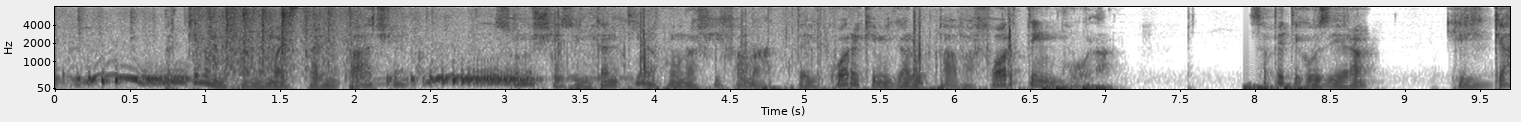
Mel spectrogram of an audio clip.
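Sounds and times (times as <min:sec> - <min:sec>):
pigeons cooing: 0:00.0 - 0:04.0
speech: 0:01.0 - 0:07.1, 0:08.0 - 0:09.6.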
